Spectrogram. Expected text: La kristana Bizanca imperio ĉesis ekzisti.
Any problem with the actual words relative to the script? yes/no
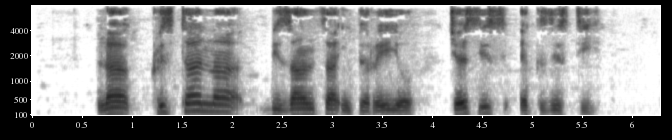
no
